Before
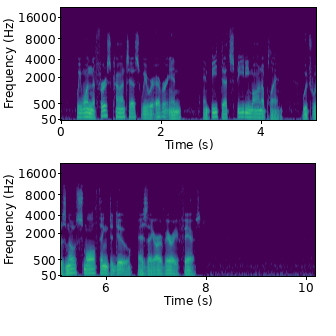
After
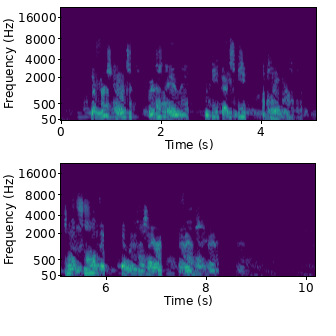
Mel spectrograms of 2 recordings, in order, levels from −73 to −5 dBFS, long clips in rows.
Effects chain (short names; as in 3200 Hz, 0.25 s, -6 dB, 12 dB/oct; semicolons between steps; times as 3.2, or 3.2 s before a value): regenerating reverse delay 0.292 s, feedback 45%, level -7 dB; HPF 140 Hz 6 dB/oct; in parallel at -11 dB: soft clip -28 dBFS, distortion -12 dB; on the sum: chorus 0.49 Hz, delay 17.5 ms, depth 2.7 ms; step gate "xxx....xxxxxx" 171 bpm -24 dB; formant shift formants -5 st; endless phaser -1.9 Hz; gain +1 dB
